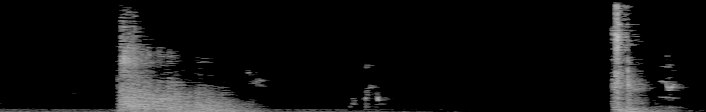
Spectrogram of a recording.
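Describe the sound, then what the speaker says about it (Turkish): In the Resident Evil HD Remaster video game, a heavy door creaks open with a long grinding swell, followed by quiet low ambience, a few faint clicks and a second sharp thudding door impact near the end. "Kapı açılma efektleri."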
